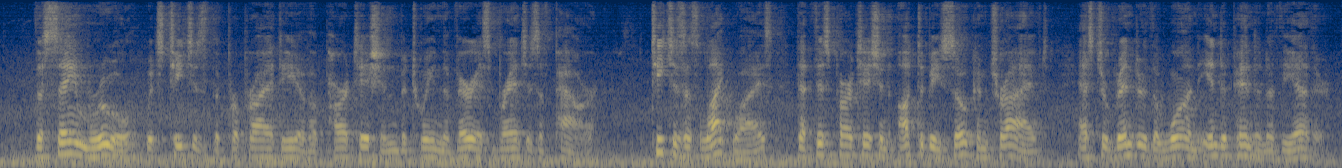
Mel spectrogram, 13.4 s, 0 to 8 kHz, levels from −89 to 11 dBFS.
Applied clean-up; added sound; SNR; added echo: none; Aircraft; 12 dB; reverberation time 0.8 s.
